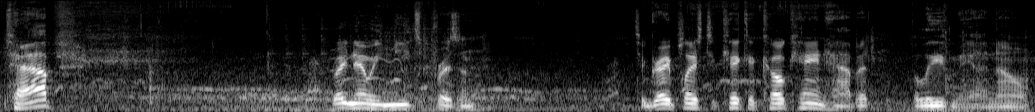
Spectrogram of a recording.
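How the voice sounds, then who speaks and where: An actor playing a smooth, faintly smug male fixer in a video game, wry and commanding. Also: mid-range voice, animated, a little slow, pauses often, noisy background, natural voice. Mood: wry, controlled. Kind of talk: naturalistic video game acting.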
